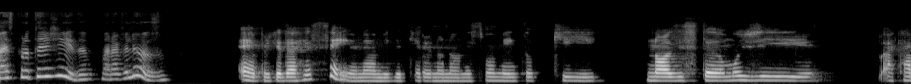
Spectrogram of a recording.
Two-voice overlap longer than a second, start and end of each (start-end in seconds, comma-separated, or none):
none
